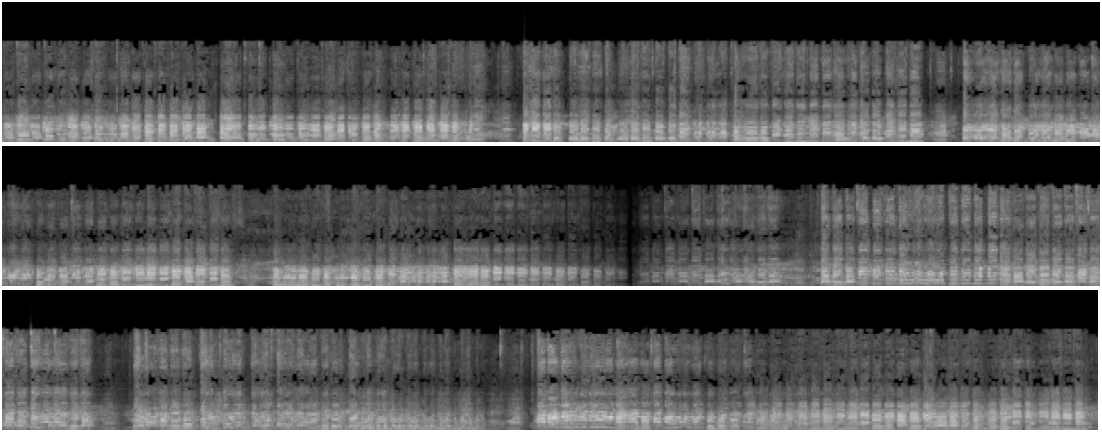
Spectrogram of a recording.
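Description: Live Romanian folk music from two alto saxophones with a button accordion, playing a fast, ornamented melody. The sound drops out sharply for a moment about halfway through, then the tune carries on.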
